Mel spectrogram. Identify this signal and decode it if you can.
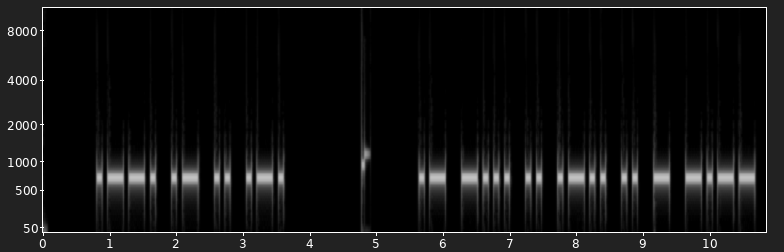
Morse code, heard as a keyed tone, about 15 wpm, 700 Hz. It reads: PAIR ABILITY
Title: Sets of 3 Words - New Word Drill - 15wpm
